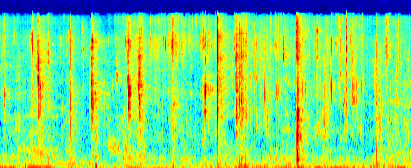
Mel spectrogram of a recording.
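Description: Close-miked eating of barbecued chicken and rice: the chicken being torn and bitten and food chewed, heard as an irregular string of sharp clicks several times a second.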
